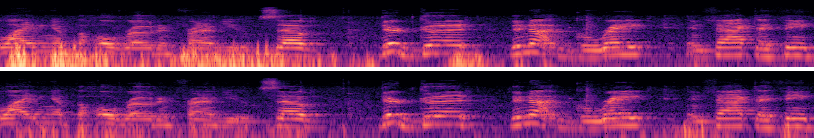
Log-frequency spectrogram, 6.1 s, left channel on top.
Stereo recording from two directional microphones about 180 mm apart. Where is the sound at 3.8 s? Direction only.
15° right (ahead or behind).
